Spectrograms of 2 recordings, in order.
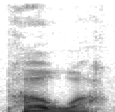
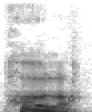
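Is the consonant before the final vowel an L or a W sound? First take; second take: W; L. First: The consonant before the final vowel sounds like W. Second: The consonant before the final vowel sounds like L. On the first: The speaker calls it right. "That's pronounced Perla. The L with the little line through it is a W sound" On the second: The speaker calls it wrong. "Not Perla, as everyone calls it over here"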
